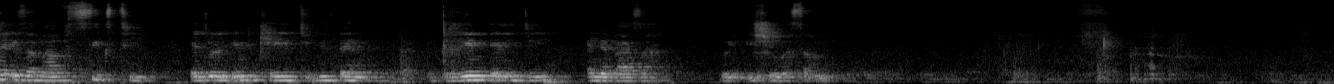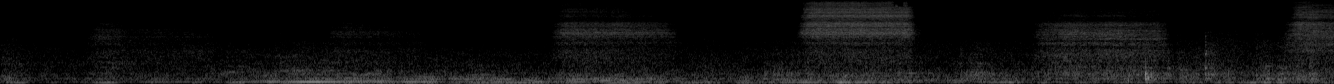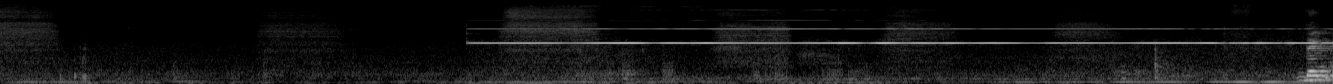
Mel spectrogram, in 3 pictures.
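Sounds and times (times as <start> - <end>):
high-pitched buzzer tone: 31.4 - 40.0.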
